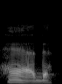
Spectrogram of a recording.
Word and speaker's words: had: Had, no, had. Es muy difícil, si no imposible, decir la D al final de una palabra.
